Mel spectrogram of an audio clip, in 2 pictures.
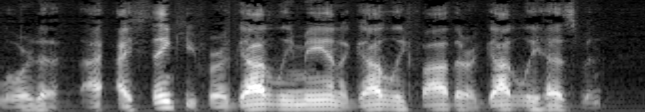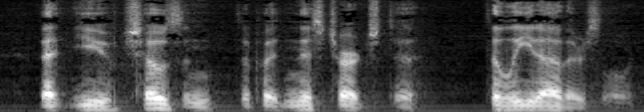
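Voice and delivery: soft, hushed prayer voice. Acted. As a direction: pray low and reverent. Pastor prays over reader.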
